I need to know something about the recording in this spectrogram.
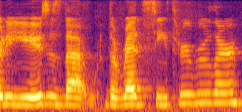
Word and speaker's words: C-Thru: My favorite ruler to use is the red see-through ruler. Like the brand, it's called See-Through, and it's spelled C-THRU, see-through.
